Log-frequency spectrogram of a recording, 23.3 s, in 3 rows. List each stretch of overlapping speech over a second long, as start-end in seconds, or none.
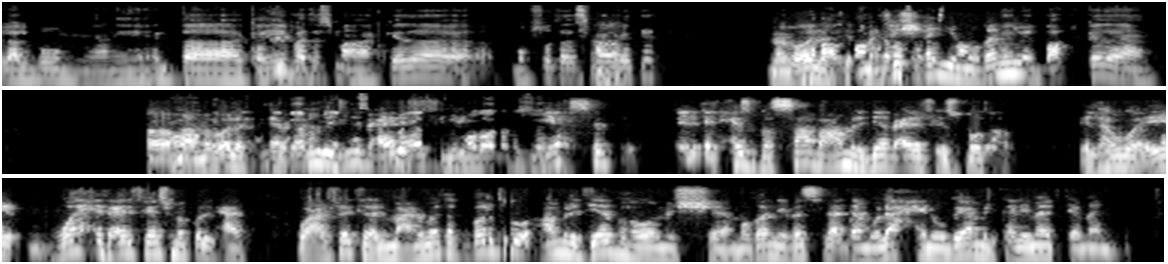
5.3-6.8, 8.9-11.6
